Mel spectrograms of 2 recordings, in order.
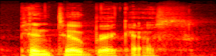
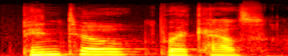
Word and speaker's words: Pinto-Brickhouse: do you say your last name again uh Pinto Brick House Pinto Brick House welcome to the empai Jac thanks for having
